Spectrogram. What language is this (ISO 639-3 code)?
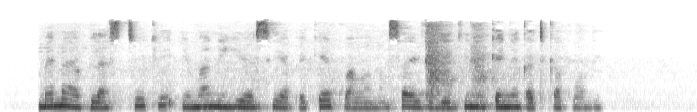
swa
